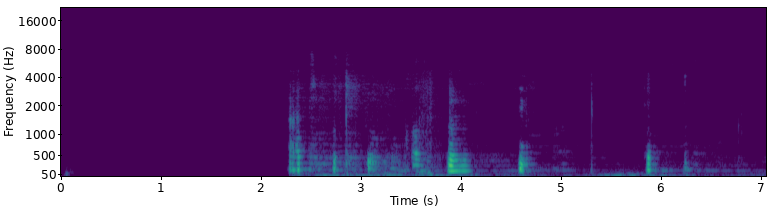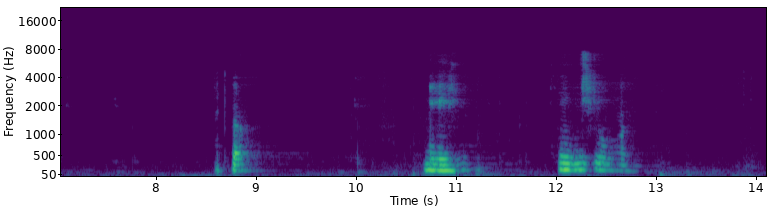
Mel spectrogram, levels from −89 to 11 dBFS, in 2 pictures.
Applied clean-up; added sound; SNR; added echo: neural mask model DeepFilterNet 3.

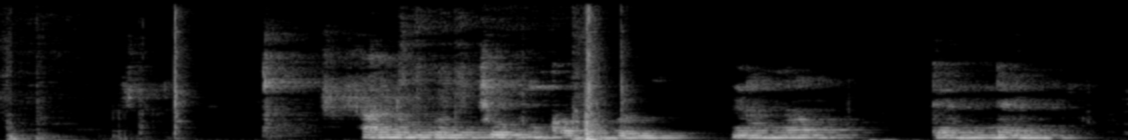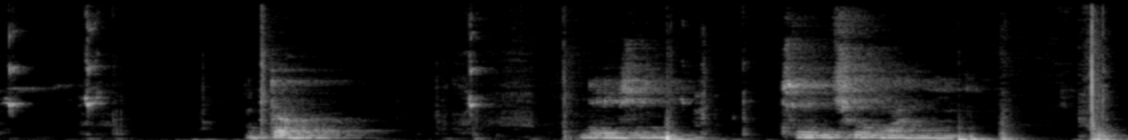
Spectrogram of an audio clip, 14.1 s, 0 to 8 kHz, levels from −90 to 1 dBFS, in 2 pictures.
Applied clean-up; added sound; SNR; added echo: classical method WPE with log-MMSE.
